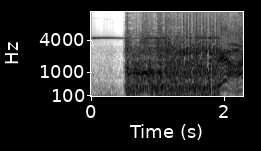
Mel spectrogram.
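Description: A Mahindra 605 S tractor engine, freshly serviced with new Castrol oil, cranks and fires abruptly, then settles into a loud, steady diesel idle close by, with people talking over it.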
